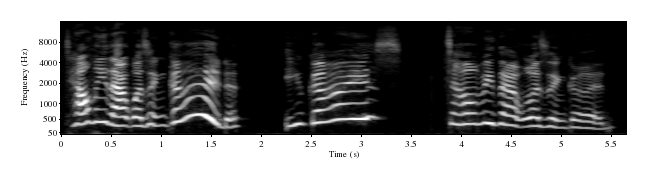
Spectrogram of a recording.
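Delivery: excited. Real, not acted. Excited after her impression.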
